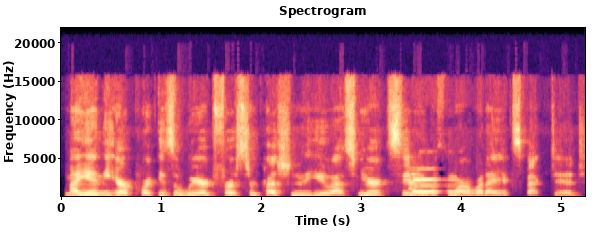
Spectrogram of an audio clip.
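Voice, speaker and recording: Halting, nervous woman with a Michigan accent. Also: lowish voice, monotone, darkish tone, faint music behind. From Michigan, USA. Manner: halting, many restarts and fillers, nervous. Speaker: livestream host. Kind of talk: casual livestream chat with viewers.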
